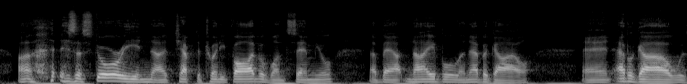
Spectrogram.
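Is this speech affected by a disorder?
No.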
